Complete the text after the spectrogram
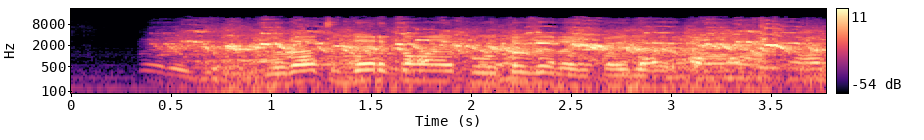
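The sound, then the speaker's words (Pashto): Chickens clucking and squawking at a weekly city bird market in Khost: a dense, continuous, loud clamor of many birds that starts abruptly and holds steady throughout. “دا په خوست ښار کې د مرغانو د خرڅلاو مارکیټ دی.”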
